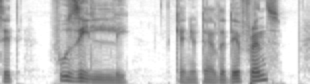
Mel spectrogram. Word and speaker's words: fusilli: in the middle and there is a double L which produces a longer or stronger sound. So if there was only one L you would have pronounced it fuzili but because there are two you pronounce it fuzili.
